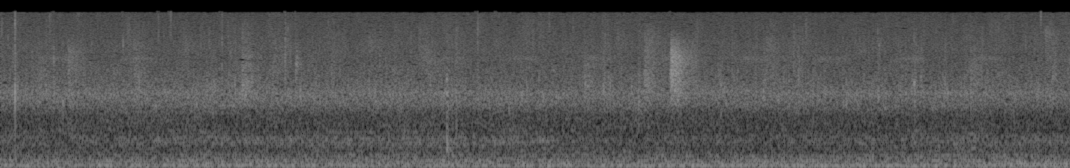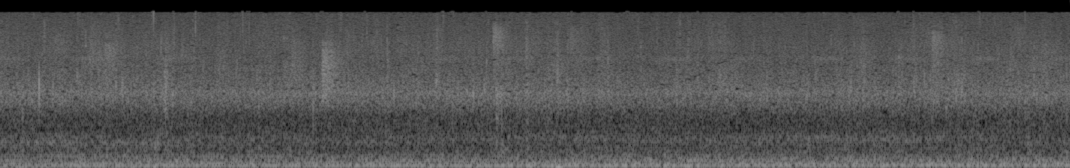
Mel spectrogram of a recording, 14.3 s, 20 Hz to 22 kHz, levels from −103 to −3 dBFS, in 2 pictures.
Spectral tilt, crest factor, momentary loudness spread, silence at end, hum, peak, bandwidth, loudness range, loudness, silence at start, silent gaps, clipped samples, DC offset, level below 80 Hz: -1.5 dB/octave; 24 dB; 3 LU; 0 s; none; -20 dBFS; 17 kHz; 1 LU; -42 LUFS; 0 s; none; under 0.1%; under 0.1%; -60 dBFS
